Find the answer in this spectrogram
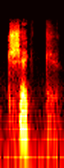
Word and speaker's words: Tchèque: La République tchèque. So remember, Q-U-E, K, Tchèque. La, and then here as well, République. La République tchèque.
